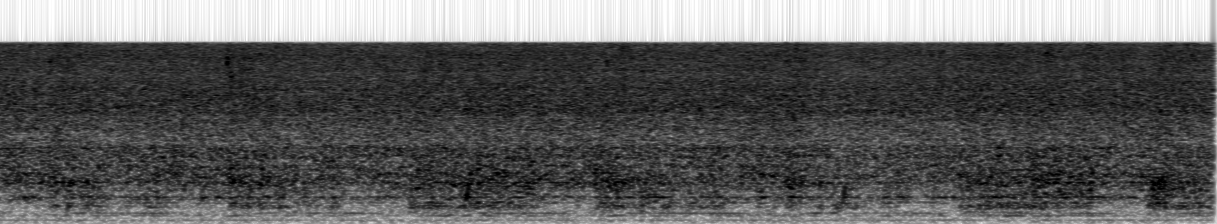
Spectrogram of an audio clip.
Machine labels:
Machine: pump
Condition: abnormal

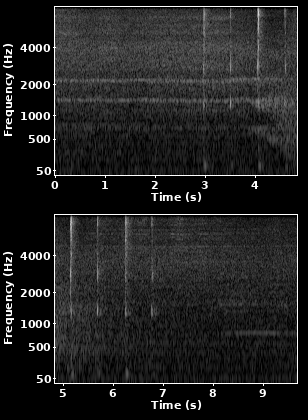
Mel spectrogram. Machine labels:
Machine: valve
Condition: normal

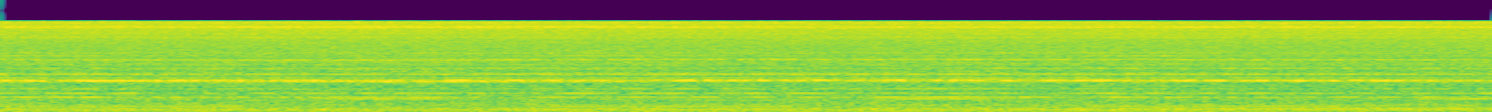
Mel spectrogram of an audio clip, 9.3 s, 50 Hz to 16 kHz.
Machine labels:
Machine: slide rail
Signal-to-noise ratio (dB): -6 dB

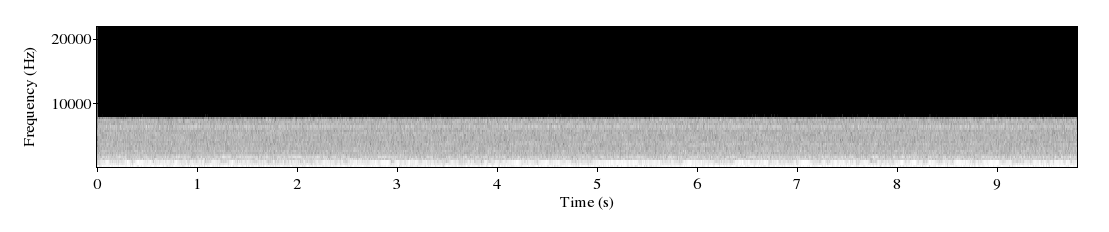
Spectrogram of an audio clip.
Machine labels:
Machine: fan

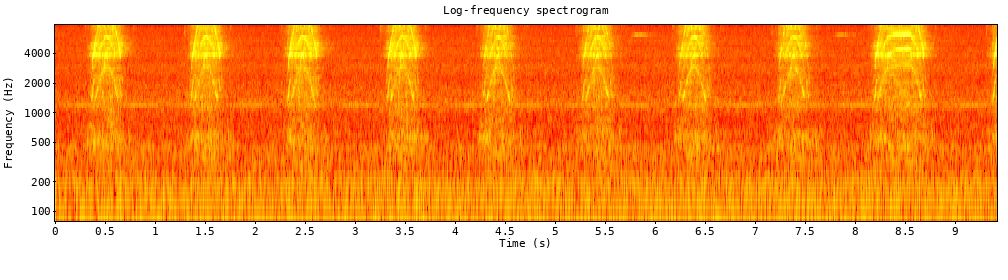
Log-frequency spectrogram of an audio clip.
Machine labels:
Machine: slide rail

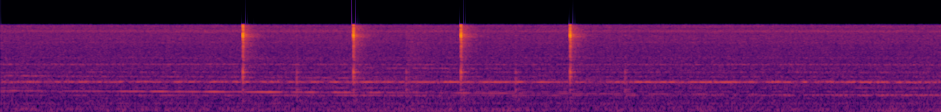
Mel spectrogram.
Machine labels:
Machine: valve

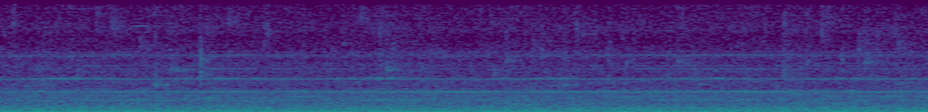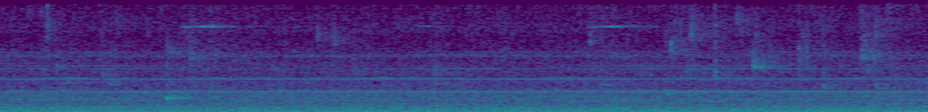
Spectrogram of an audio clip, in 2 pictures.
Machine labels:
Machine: pump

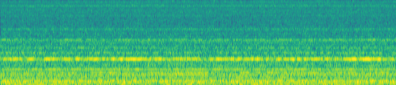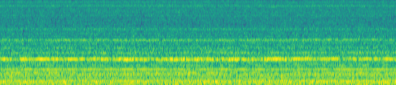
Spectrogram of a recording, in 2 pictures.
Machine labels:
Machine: pump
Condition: normal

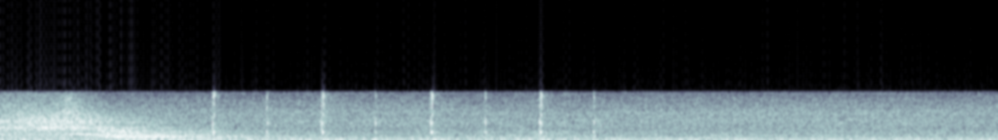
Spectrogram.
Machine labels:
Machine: valve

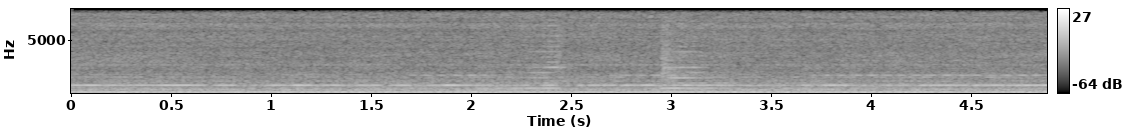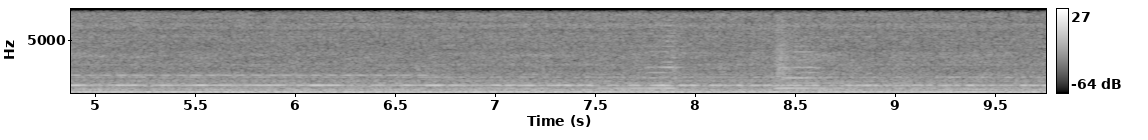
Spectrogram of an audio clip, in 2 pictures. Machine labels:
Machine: slide rail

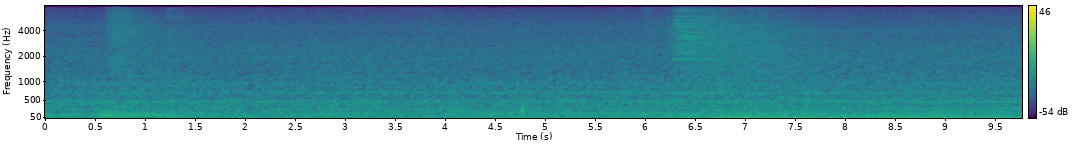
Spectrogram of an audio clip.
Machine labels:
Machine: fan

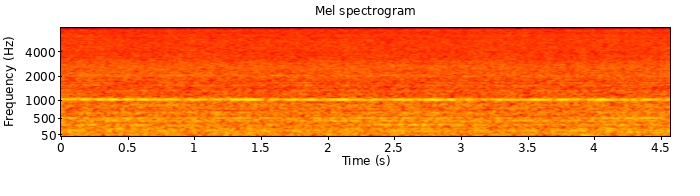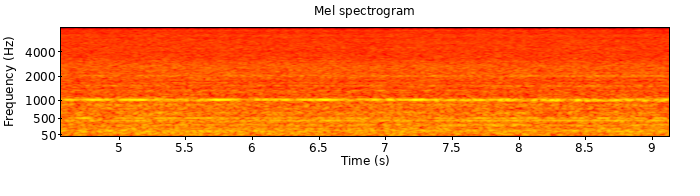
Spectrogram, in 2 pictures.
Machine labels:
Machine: fan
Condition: normal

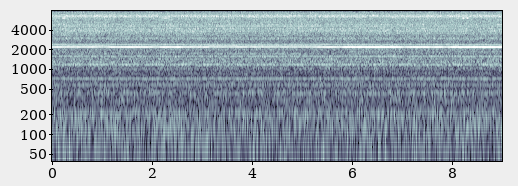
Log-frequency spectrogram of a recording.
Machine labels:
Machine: pump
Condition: normal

